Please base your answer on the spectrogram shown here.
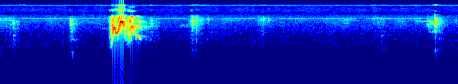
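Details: A single loud, rich, warbled phrase from a red-cowled cardinal, sung to stimulate a captive bird, surrounded by faint short ticks and chips.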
